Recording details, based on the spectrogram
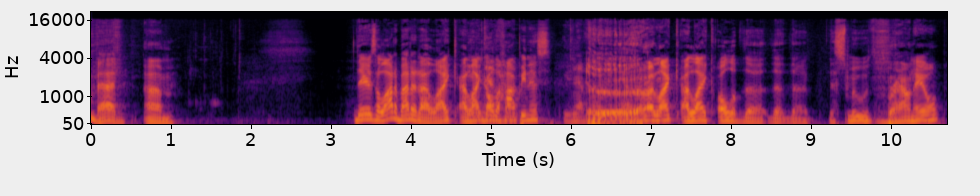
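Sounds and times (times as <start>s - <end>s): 
speech: 0.0s - 1.1s, 3.3s - 10.7s
water pouring into a glass: 1.2s - 1.8s.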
